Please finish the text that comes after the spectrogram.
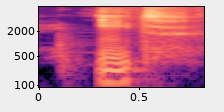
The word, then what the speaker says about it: eat: A very common example of this would be eat and it. Most English learners pronounce these words the same. They are not pronounced the same. This sound, which in this case is spelled E-A, it's just spelling. This is the E sound, E, which many languages have.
